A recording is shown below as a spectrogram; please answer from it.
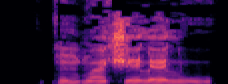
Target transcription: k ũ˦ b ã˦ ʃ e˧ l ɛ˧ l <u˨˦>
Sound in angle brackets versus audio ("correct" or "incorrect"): incorrect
